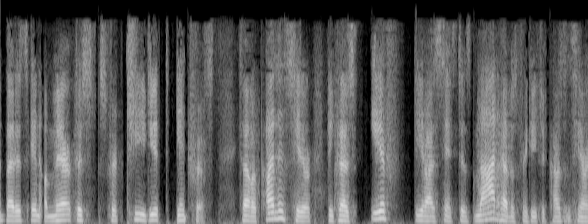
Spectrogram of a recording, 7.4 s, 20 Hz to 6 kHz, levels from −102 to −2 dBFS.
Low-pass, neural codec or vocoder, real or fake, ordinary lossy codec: 5.4 kHz; codec, 16 kHz, 0.5 kbps, FreqCodec, larger model; fake; AAC, 24 kbps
